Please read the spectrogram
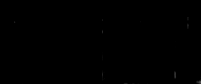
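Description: Near silence with a few faint computer mouse clicks, one about a second in and a couple near the end.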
